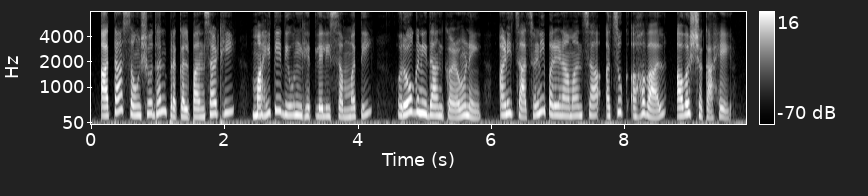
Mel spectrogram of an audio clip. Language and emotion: Marathi, neutral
